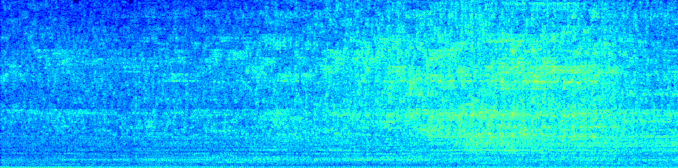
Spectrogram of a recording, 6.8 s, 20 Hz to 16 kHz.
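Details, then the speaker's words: TVR Griffith 500 Rover V8 after coil wire fix: starts instantly into a deep, steady idle burble with an even, unbroken beat and no miss or knock, now running on all cylinders and building oil pressure. "that was really instantaneous ous and it really does feel like we have all cylinders now building oil pressure we have fuel"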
